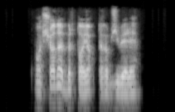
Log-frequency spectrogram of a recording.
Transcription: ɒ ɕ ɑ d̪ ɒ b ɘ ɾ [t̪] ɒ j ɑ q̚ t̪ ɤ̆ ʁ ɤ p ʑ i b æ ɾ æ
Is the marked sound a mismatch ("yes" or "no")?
no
